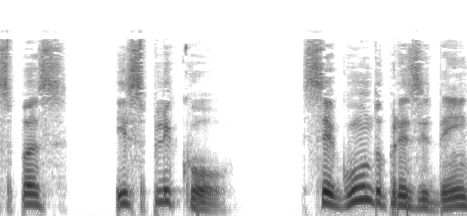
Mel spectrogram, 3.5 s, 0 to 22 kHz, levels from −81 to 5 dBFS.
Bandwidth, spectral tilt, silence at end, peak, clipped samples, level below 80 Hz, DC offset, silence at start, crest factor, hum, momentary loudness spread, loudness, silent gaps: 12 kHz; -5 dB/octave; 0 s; -4 dBFS; under 0.1%; -50 dBFS; under 0.1%; 0 s; 16 dB; none; 12 LU; -20 LUFS; 1.85-2.18 s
